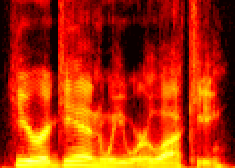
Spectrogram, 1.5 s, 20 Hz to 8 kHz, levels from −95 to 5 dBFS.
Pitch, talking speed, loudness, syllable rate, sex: 170 Hz, 205 wpm, -16 LUFS, 6.8 syllables/s, female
